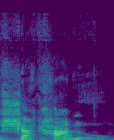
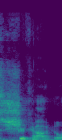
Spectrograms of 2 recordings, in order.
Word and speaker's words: Chicago: he's like a detective in the city of shakago Illinois Chicago it's Chicago I must have mispronounced it I know anyway he's a modern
